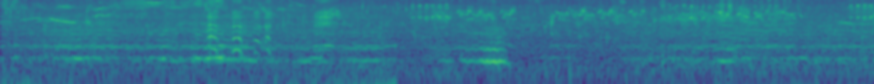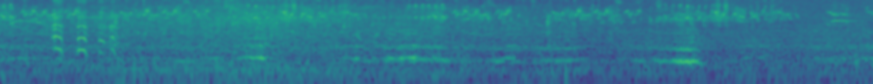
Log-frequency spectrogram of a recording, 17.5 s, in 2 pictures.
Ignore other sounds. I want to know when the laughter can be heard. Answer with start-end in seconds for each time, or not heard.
2.0-3.4, 9.2-9.9.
